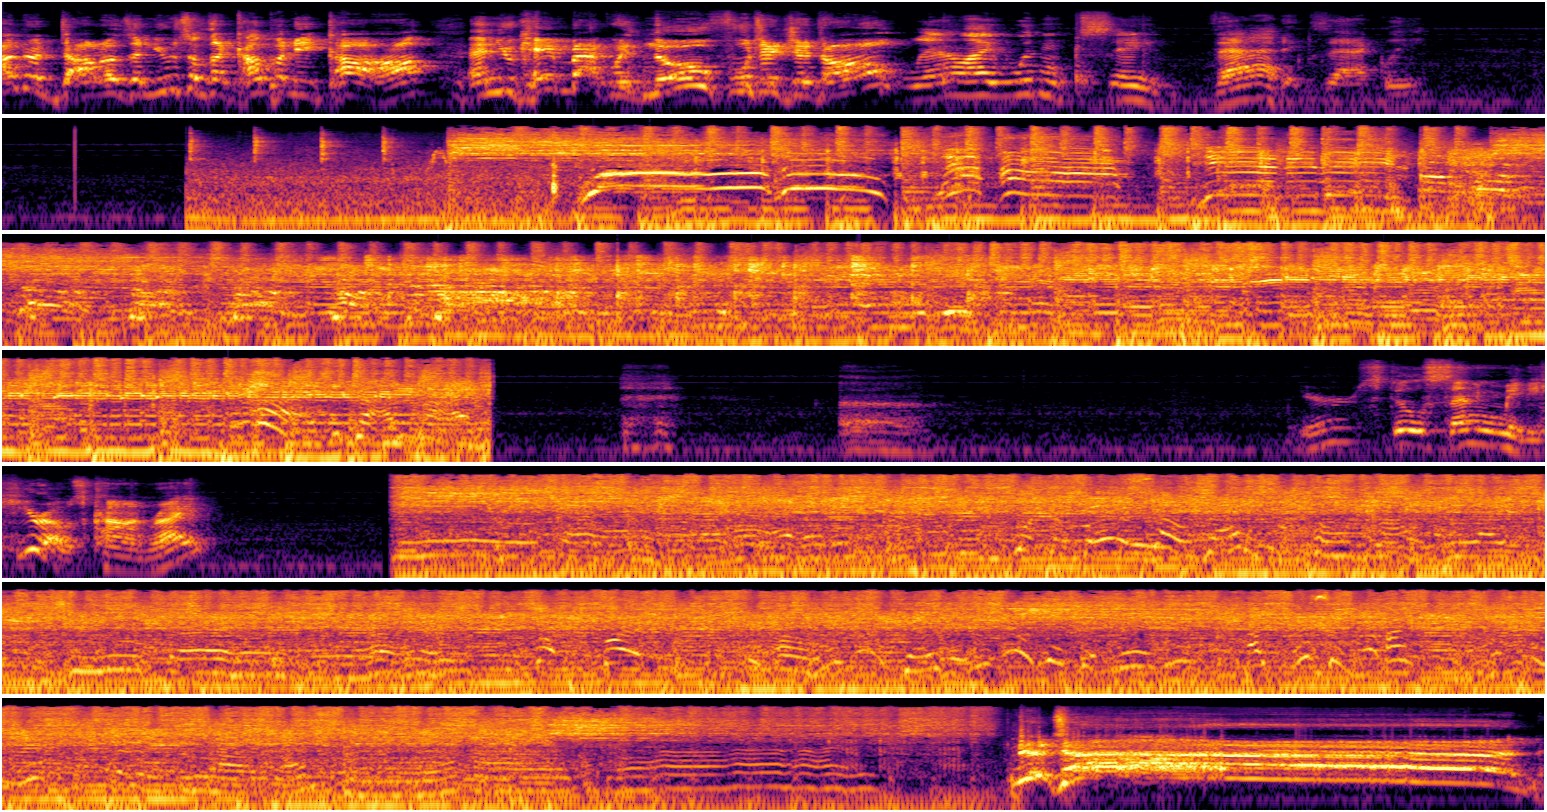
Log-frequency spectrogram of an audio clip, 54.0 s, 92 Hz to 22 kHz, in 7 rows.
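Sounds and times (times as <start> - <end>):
punk rock held final note: 8.6 - 25.6, 32.8 - 49.5
person clearing throat: 26.2 - 26.7, 27.3 - 27.9.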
